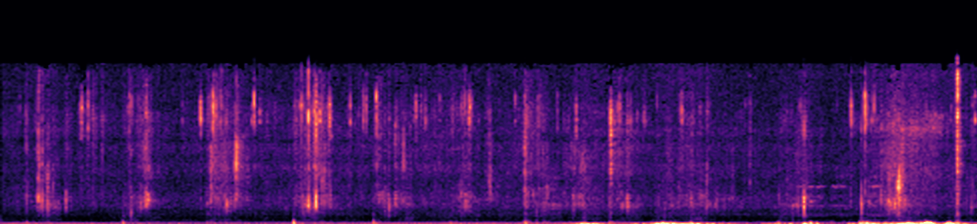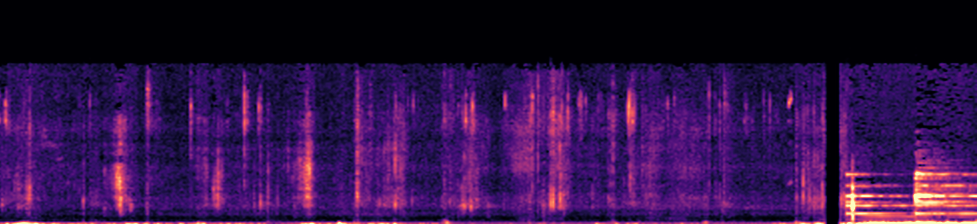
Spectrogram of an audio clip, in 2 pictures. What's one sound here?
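Footsteps tap on a pavement outdoors.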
